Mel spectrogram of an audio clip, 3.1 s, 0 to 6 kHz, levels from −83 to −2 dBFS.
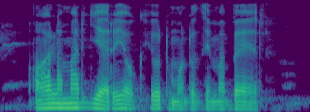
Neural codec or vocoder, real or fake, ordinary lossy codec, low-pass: none; real; none; 5.4 kHz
